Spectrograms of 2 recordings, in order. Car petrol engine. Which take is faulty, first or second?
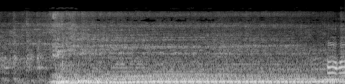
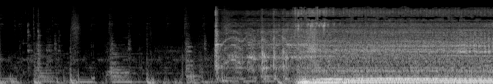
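second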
